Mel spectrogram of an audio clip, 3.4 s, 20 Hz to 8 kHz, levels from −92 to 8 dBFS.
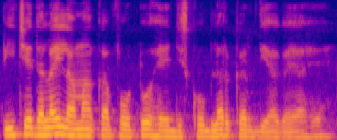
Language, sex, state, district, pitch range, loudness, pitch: Hindi, male, Arunachal Pradesh, Lower Dibang Valley, 115-135 Hz, -14 LUFS, 125 Hz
